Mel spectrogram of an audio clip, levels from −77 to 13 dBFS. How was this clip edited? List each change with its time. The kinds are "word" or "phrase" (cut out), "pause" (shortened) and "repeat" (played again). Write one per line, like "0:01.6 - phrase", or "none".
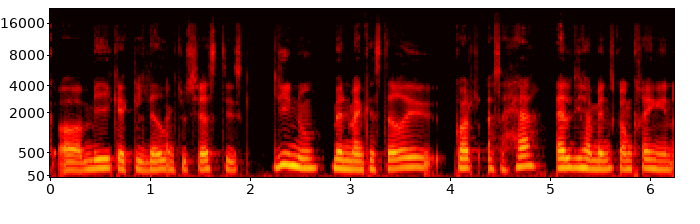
0:01.1 - word
0:02.1 - pause
0:02.7 - pause
0:03.9 - pause
0:04.9 - pause

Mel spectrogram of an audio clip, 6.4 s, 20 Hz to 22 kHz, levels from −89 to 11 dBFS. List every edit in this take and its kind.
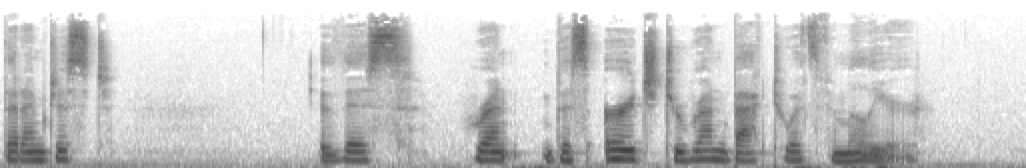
0:02.0 - word

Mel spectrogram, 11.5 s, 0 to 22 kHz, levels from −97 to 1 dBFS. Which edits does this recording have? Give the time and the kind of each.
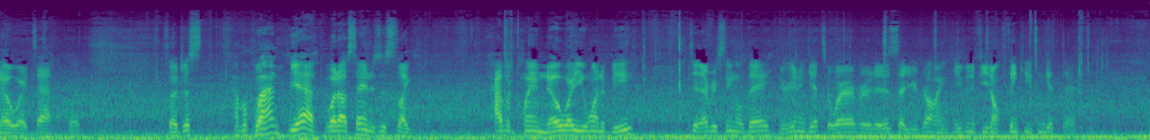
0:06.9 - phrase

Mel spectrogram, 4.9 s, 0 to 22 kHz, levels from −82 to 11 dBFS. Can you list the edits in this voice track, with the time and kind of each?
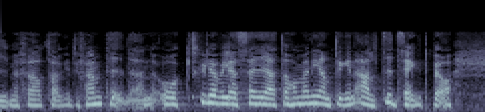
0:01.9 - word

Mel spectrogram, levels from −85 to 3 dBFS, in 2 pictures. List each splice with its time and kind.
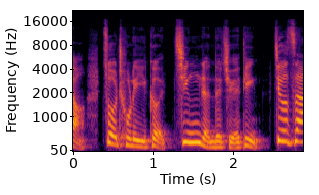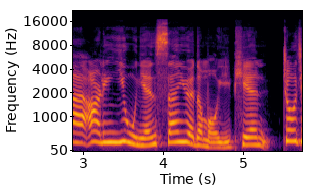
0:02.5 - pause

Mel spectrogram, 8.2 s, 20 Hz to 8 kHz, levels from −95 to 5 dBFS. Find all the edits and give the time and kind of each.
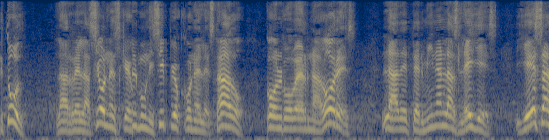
0:02.0 - word
0:04.2 - word

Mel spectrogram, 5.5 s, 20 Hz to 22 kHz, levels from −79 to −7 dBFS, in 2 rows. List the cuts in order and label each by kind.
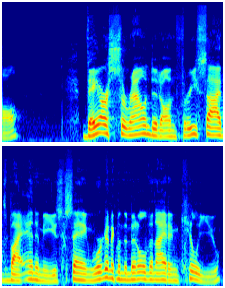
0:03.5 - word
0:04.2 - word

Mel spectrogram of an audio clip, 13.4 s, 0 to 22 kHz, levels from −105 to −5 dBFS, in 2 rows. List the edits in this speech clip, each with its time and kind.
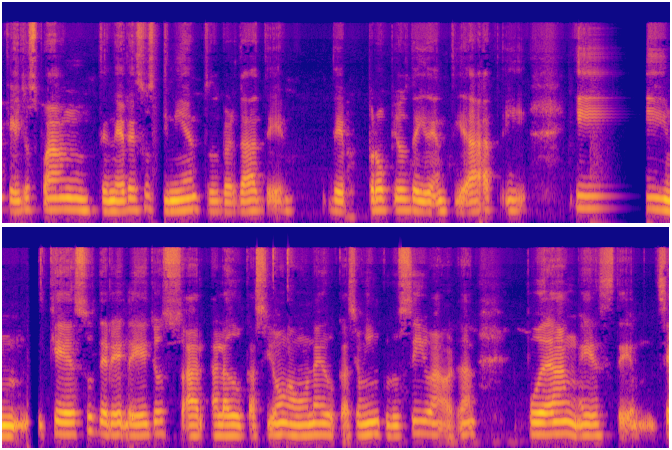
none

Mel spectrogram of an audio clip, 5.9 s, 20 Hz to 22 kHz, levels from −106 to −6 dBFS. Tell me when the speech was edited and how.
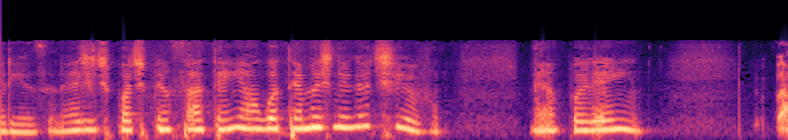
none

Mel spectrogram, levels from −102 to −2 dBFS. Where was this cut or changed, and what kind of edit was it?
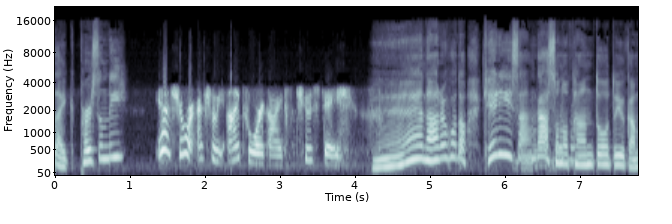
0:02.5 - word
0:03.2 - word

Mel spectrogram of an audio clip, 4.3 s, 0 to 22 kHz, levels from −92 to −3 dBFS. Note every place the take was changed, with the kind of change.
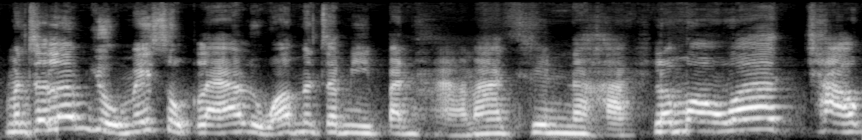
0:03.2 - pause

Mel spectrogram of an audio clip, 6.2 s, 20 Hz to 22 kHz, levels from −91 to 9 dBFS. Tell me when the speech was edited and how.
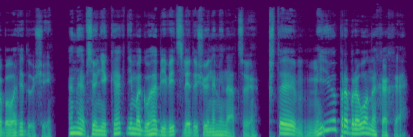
0:04.0 - word

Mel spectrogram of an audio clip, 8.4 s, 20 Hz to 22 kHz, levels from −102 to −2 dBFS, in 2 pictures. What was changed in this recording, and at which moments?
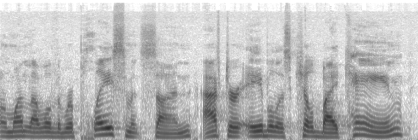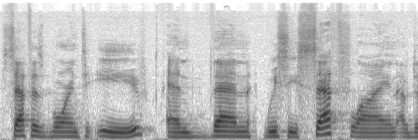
0:02.0 - pause
0:04.1 - pause
0:05.7 - pause
0:06.7 - pause

